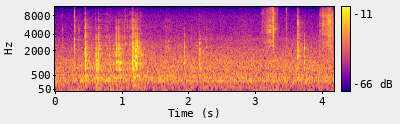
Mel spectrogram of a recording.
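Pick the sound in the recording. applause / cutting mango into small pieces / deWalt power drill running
cutting mango into small pieces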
